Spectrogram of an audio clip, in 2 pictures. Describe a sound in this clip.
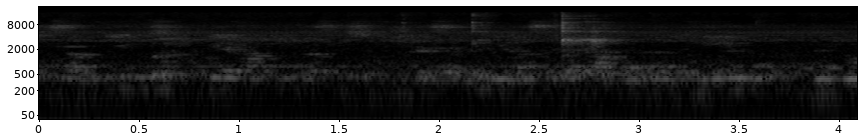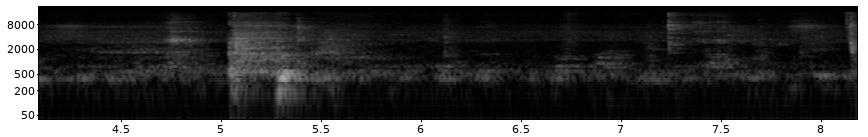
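A fork scrapes against a plate.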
